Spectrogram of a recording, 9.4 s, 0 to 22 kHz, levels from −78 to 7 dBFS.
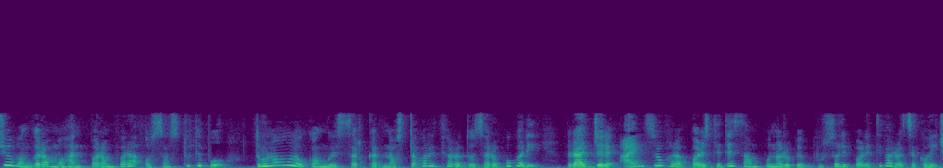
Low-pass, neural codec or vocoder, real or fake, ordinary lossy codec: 7.2 kHz; codec, 16 kHz in and 24 kHz out, 1 kbps, XY-Tokenizer; fake; MP3, 48 kbps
